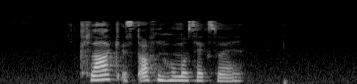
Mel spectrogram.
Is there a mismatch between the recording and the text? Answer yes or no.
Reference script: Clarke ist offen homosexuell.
no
